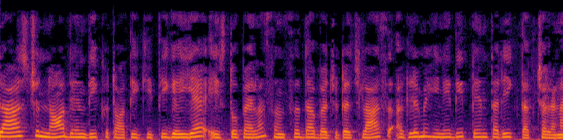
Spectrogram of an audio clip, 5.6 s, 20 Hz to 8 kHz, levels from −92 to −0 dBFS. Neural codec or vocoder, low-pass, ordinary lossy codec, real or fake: vocoder, 44.1 kHz, 80 mel bands, Vocos; 7.2 kHz; AAC, 48 kbps; fake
